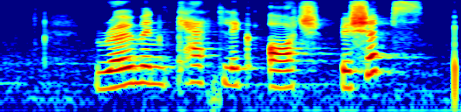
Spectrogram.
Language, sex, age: English, female, 22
